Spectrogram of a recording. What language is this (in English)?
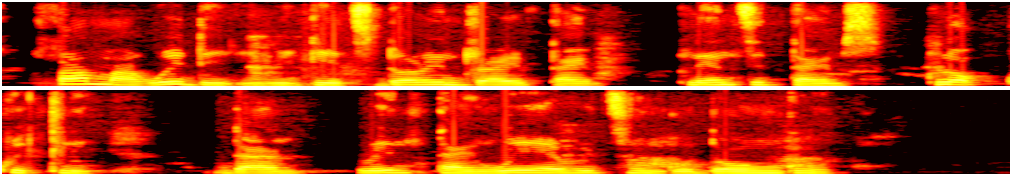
Nigerian Pidgin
